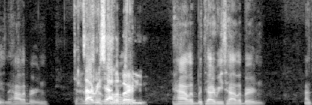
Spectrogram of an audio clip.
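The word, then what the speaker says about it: Haliburton: Halliburton, there you go.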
